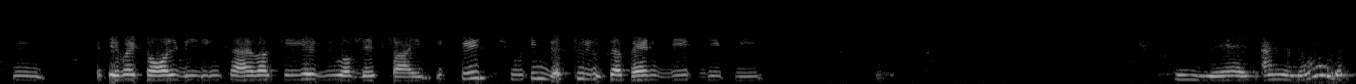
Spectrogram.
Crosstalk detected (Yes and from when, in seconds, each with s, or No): No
